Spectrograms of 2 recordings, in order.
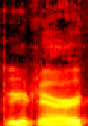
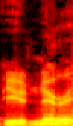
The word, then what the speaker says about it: Buettner: it all the time it's beauty queen and think about the antithesis of one which is me then that will help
